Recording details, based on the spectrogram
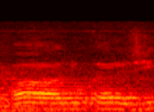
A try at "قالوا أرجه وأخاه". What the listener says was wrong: لا كيف أقول قالوا أرجي وين المد قالوا كما مديت القاف مد اللام قالوا أرجيه لا لا أرجه وأخاه هكذا تقرأ. قالوا أرجه وأخاه. أرجه وأخاه.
